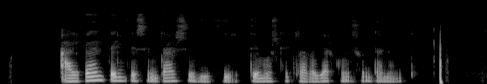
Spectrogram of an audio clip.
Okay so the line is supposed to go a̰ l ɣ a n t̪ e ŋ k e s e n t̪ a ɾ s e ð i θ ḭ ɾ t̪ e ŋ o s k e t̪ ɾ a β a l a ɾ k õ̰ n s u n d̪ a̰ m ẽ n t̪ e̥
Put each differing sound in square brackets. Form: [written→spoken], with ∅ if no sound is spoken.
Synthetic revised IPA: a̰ l ɣ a n t̪ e ŋ k e s e n t̪ a ɾ s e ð i θ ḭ ɾ t̪ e [ŋ→m] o s k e t̪ ɾ a β a [l→ʎ] a ɾ k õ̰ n [s→ʃ] u n [d̪→t̪] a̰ m ẽ n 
